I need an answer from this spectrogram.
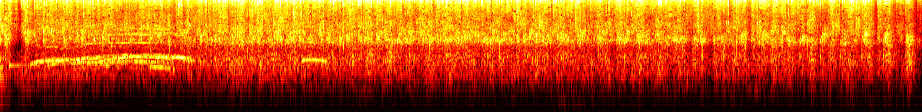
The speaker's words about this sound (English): As a matter of fact, we can get a round of applause for those two.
